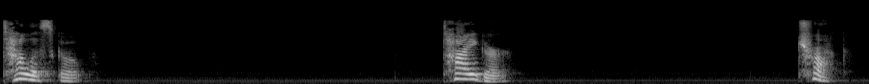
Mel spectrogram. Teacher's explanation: with more of the bottom than the top front teeth shown the tip of the tongue touches the top of the mouth air is blown through quickly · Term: t sound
